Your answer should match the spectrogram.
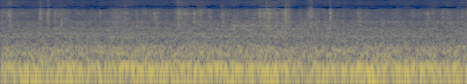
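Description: A car driving, heard from inside the cabin: a steady low rumble of engine and tyre noise.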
